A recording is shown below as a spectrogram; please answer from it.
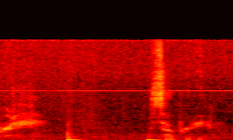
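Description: Quiet whispered speech, a word or two, with two soft low bumps: one under a second in, one about halfway through.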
